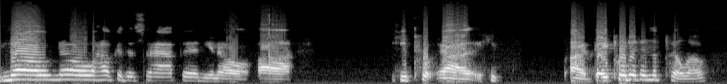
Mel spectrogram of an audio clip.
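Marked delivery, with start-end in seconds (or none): 0.0-2.0 put-on distressed cry of disbelief, held in. Retelling seeing the body pillow pulled out: imitating own past screaming. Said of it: "I'm screaming at this point".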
